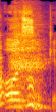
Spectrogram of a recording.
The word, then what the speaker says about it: Osijek: Pronúncialo bien, porque lo he pronunciado mal, seguro. – Osijek, está bien.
